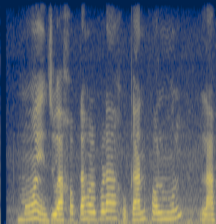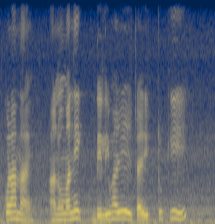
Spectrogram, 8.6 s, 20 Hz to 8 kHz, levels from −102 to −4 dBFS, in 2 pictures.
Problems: none marked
